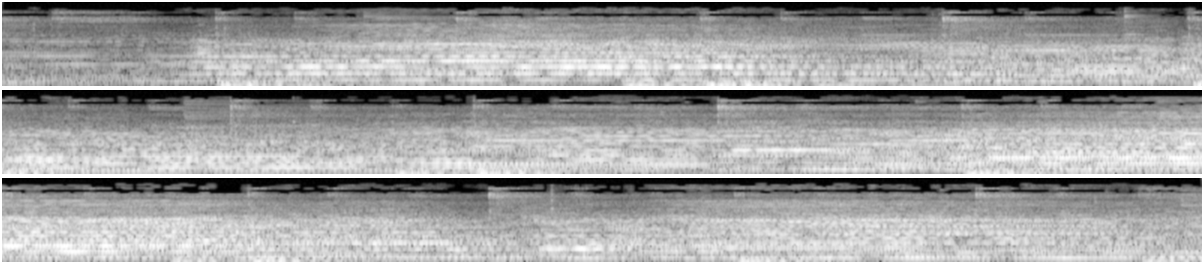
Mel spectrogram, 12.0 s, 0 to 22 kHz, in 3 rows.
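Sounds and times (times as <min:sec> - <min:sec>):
deep bass notes: 0:00.0 - 0:12.0
saxophones playing slow melody: 0:00.0 - 0:12.0.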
